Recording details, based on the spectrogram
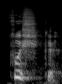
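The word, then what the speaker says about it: fuisce: Another word for whiskey in Irish is fwish-ka. Fwish-ka. Fwish-ka. Whiskey. Repeat after me. Fwish-ka.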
